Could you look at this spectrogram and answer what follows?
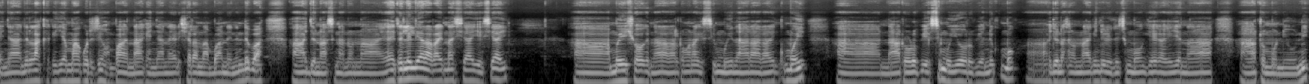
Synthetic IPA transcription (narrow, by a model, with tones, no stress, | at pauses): ɲa˦ne˦la˦ka˨ke˦ja˦ma˦koɾe˨ti˦ɔ˨mba˦ke˨na˨kɛ˨ɲa˨na˨˦ɾi˦ʃa˦ɾana˨bwa˦nɛ˨ne˦nde˦βaː˦d͡ʒɔ˨na˨si˦na˨nɔ˨na˨a˦i˨tɛ˦le˦li˦a˦ɾa˨ɾa˦i˦na˦sja˦je˨sja˦i˦ | aː˨mwe˦ʃɔ˦ke˨na˨˦ɾa˨ɾa˨to˦ŋa˦na˦ke˨si˦mu˨i˦na˨ɾaɾa˦i˦ŋku˦mo˦i˦ | ana˨to˨ɾo˨βie˨si˦mu˨ijo˦ɾo˨βja˨ni˦ku˦mɔ˦d͡ʒɔ˨na˨si˨na˨ɔ˦na˨ke˦ɲd͡ʒo˦le˨te˦si˦mɔ˦ŋɡi˦ɛ˦ka˨ke˦ja˦naː | tɔ˨mɔ˨ni˨u˨ni˦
